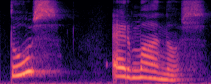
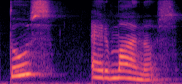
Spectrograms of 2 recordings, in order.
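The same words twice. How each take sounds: First: Said in the usual way. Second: «Tus hermanos» said slowly, each syllable clear; slow repeat. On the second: Shown as a demonstration. Teacher repeating the phrase for students, slow and clear.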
